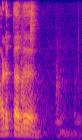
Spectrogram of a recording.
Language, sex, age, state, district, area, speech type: Tamil, male, 45-60, Tamil Nadu, Tiruppur, urban, read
